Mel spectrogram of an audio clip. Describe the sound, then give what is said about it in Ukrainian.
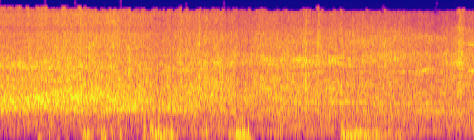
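A vast crowd awaiting the announcement of the new pope's name fills the air with a steady, dense roar of murmuring voices, no single speaker standing out, with a few deeper rumbling swells rising and falling underneath. “Чуємо цей натовп, який очікує ім'я нового папи, і зараз почуємо, власне, це оголошення.”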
